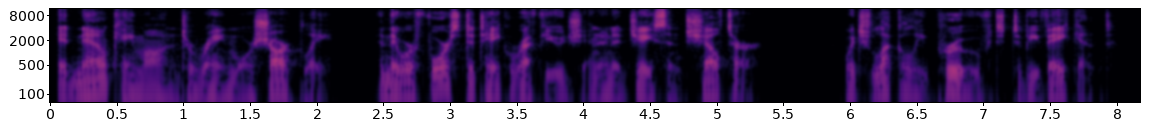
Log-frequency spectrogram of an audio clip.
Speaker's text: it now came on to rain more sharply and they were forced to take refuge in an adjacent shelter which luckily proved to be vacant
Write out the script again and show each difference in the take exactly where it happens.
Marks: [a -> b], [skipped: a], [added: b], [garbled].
it now came on to rain more sharply and they were forced to take refuge in an adjacent shelter which luckily proved to be vacant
